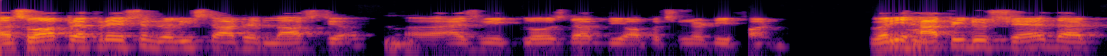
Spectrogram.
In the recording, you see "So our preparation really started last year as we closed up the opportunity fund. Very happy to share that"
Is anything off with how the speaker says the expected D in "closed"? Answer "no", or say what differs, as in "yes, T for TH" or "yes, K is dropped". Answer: no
